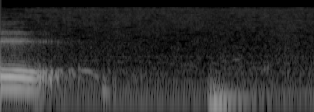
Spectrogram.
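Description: A man's voice through a microphone ends on a drawn-out word falling in pitch, then a short pause broken by a brief low thump about one and a half seconds in.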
